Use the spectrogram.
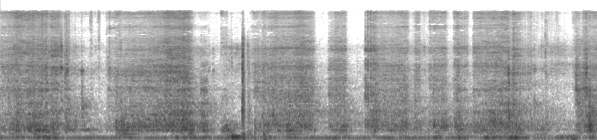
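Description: A metal spoon scrapes a thick layer of white frost ice off the back wall of a freezer compartment with wire shelves. Repeated rasping, grinding scrapes sit over a steady low hum, with a few short sharp clicks as the spoon catches the ice. The frost buildup is abnormal.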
